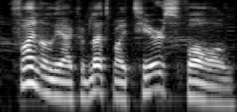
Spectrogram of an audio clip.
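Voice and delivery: plain reading voice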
